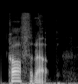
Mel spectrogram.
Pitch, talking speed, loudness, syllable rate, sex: 115 Hz, 230 wpm, -20 LUFS, 6.7 syllables/s, male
